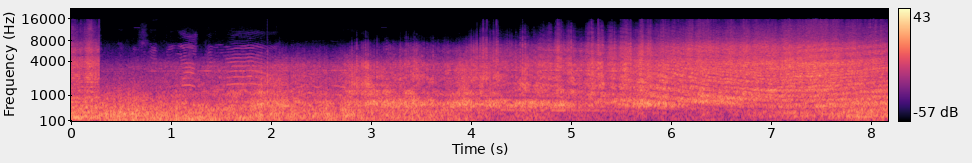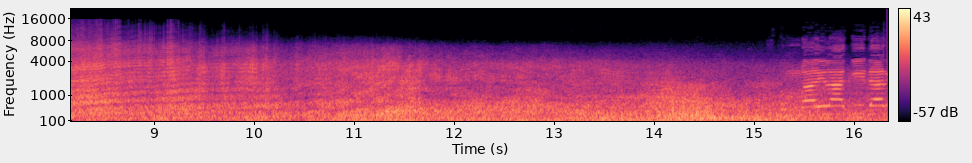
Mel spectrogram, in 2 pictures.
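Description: A jet engine roars loudly as a fighter plane flies low overhead, its pitch sweeping as it passes.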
